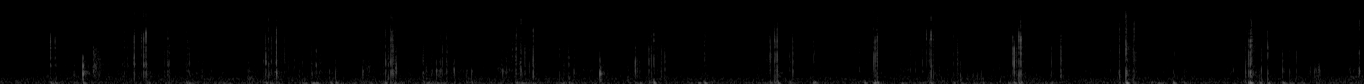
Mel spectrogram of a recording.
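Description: Long black artificial nails tap and scratch a large, flat, black faux-leather-textured hard-cover folder or diary with a rigid board under the cover, held upright. Quiet, irregular clicks and dry crunchy scratches sound over a soft, low rustling background, with bright transients and a faint steady tone near 3 kHz. Each tap dies away almost at once.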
